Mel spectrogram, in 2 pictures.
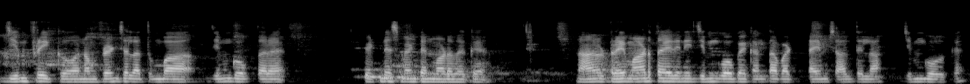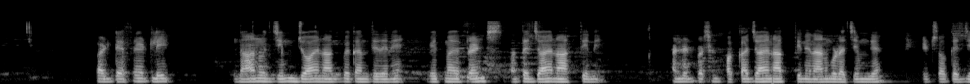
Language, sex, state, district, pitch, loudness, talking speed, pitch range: Kannada, male, Karnataka, Bellary, 130 Hz, -21 LUFS, 160 wpm, 125-135 Hz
